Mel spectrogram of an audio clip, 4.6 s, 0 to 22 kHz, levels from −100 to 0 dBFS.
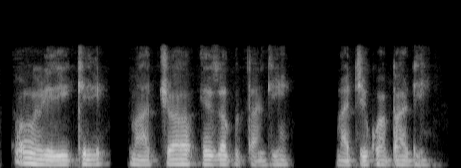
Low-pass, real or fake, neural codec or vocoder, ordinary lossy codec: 7.2 kHz; fake; codec, 24 kHz, 3 kbps, HILCodec; Opus, 64 kbps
